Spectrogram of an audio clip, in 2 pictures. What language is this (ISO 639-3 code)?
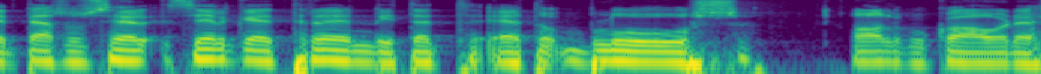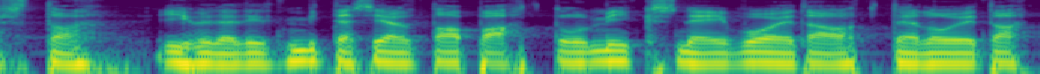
fin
